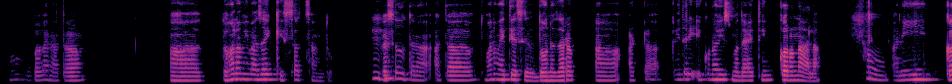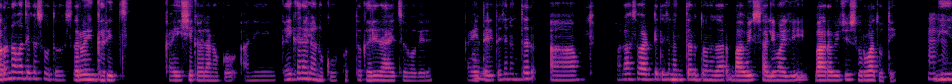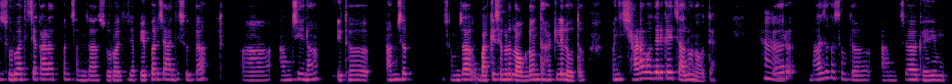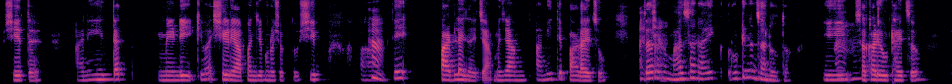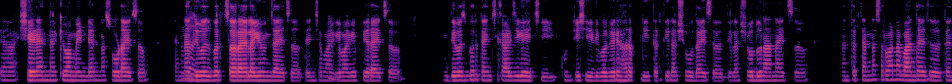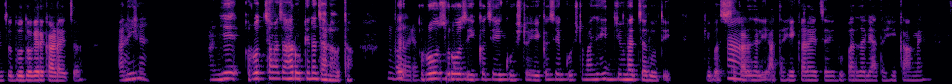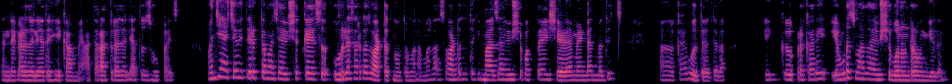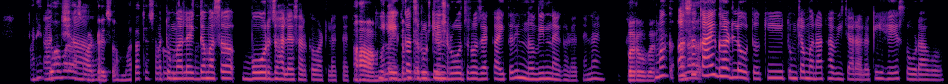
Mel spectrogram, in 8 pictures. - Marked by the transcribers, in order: in English: "आय थिंक"; in English: "लॉकडाऊन"; in English: "शीप"; "पाडल्या" said as "पाळल्या"; "पाडायचो" said as "पाळायचो"; in English: "रुटीनच"; "हरपली" said as "हरवली"; in English: "रुटीनच"; in English: "बोअर"; in English: "रुटीन"
- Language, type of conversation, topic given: Marathi, podcast, कधी वाटलं की हे सोडावं, मग काय केलं?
